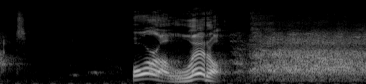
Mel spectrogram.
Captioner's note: laughter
